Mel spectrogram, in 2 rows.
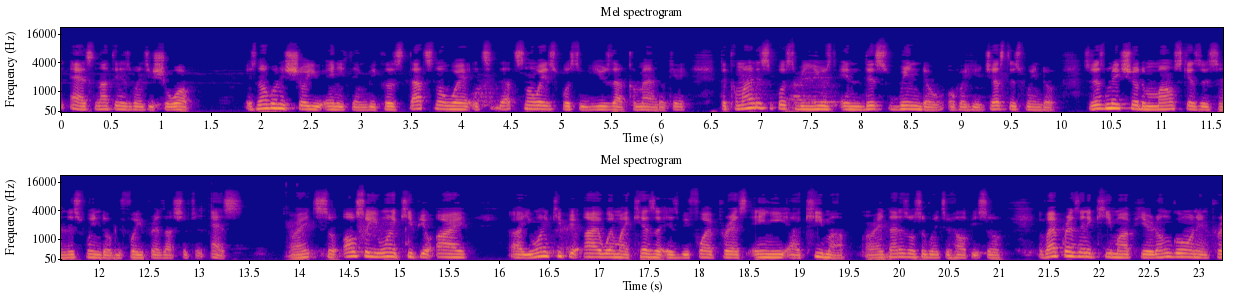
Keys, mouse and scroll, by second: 0.5 shift+s, 12.8 shift+s, 13.8 right click.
